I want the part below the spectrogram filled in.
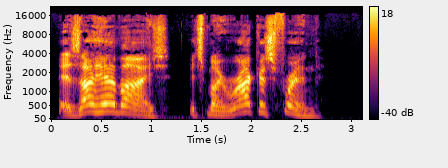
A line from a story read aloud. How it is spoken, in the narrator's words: cried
